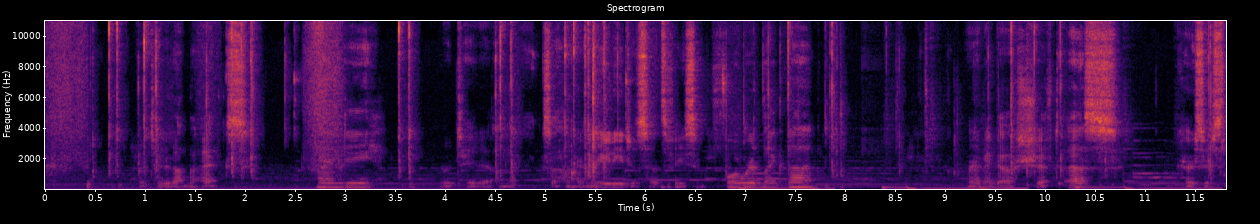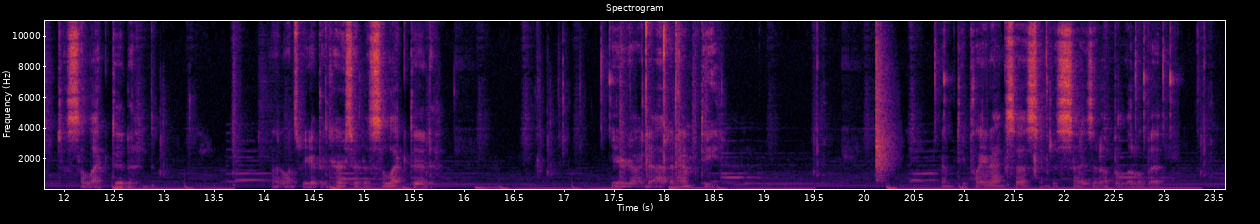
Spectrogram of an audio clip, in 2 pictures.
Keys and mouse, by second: 0.6 r, 0.9 x, 1.8 KP_9, 1.9 KP_0, 2.4 click, 3.4 r, 4.5 x, 5.1 KP_1, 5.2 KP_8, 5.4 KP_0, 5.6 click, 6.2 middle click, 7.5 shift+middle drag, 9.8 shift+s, 10.5 shift+s, 12.8-14.5 middle drag, 17.3 click, 17.9 shift+a, 21.6 s, 22.6 click, 22.9 click.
